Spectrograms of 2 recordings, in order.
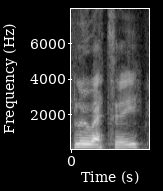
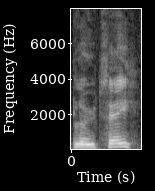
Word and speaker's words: Bluetti: people online call it blue etti or it actually does look like it's actually pronounced blue tea so it can either you may know this item as blue tea or blue ET so you might hear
